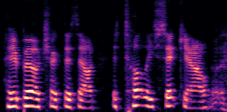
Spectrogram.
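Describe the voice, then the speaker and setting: Using a put-on character voice, a man talks at a fairly slow pace in a fairly high pitch. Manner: flat, lifeless, no enthusiasm.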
